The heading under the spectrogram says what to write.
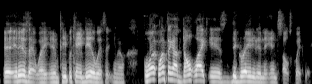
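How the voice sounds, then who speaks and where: A man's voice: on the high side, fairly quick, no room sound, lo-fi sound. A man co-hosting a casual chat, rambling and opinionated with frequent restarts. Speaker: podcast co-host.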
